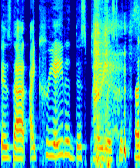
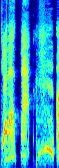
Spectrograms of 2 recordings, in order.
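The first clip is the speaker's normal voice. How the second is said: acted screaming, higher; 4 semitones higher, 3 dB quieter than usual. Retelling giving orders to someone: imitating own screaming. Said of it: "screaming at him".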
